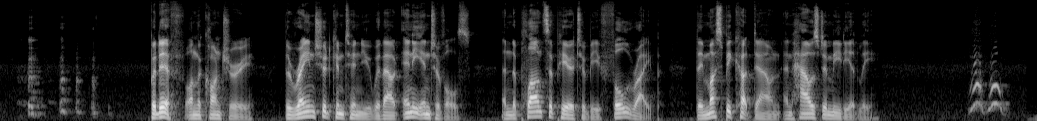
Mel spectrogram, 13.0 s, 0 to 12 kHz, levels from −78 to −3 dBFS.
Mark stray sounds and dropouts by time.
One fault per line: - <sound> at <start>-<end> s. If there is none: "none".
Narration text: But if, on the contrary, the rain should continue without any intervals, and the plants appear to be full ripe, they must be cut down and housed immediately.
- laugh at 0.2-1.4 s
- bark at 12.1-12.6 s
